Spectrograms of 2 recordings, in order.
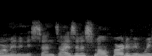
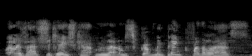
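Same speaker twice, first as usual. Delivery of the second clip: higher, put-on rough sailor voice, hurt; wounded pirate rigger; 9 semitones higher, 3 dB louder than usual. Rigger protesting to his friend about the bath, aggrieved. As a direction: plead like a betrayed old salt. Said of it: "Sniff called back".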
